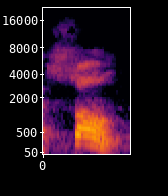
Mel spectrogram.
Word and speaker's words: psalm: इसी तरह PSALM, इसमें पी साइलेंट रहता है, एल साइलेंट रहता है, सॉम, जिसे हम कहते हैं हमदोसना।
